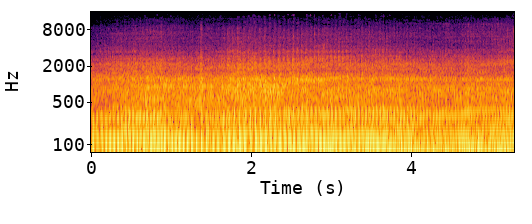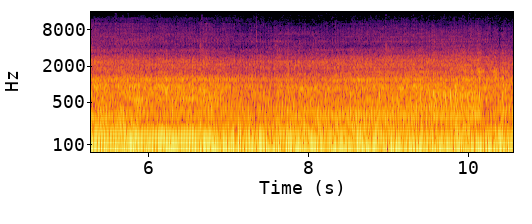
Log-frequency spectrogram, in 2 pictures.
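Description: A commuter motorcycle engine runs steadily at close range, a constant loud rumble with a slight mechanical clatter and no clear revving or speech.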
